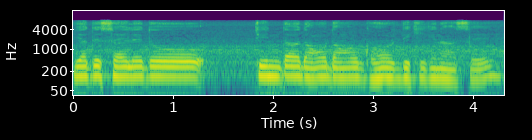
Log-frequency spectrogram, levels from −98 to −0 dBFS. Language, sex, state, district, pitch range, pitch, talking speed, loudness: Nagamese, male, Nagaland, Dimapur, 125-140 Hz, 135 Hz, 140 wpm, -13 LUFS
